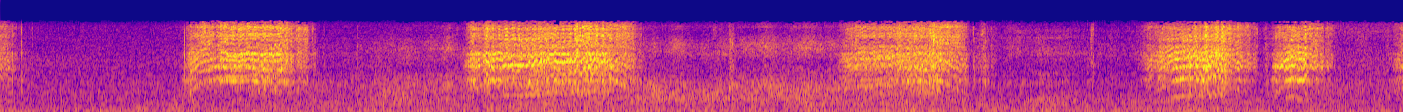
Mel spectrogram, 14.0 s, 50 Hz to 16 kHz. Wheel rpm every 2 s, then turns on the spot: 20, 60, 90, 20, 60, 40, 60.
2-4 6-8 12-14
